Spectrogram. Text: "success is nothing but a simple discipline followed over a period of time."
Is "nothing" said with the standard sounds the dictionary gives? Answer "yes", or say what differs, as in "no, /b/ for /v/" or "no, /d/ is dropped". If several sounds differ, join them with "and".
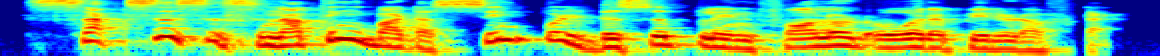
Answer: no, /t/ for /θ/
